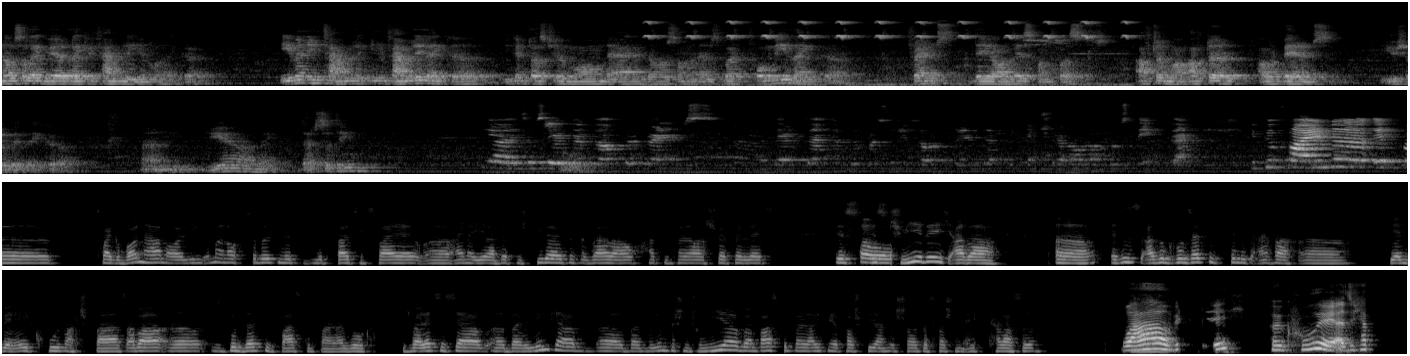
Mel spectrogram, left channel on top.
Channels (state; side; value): different; both; correlation 0.01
